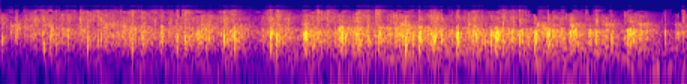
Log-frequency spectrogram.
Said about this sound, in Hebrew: הוא יגיע לכאן בהמשך, אבל בואו ניתן לו מחיאות כפיים למר אבי רוזן, מנכ״ל רדיו קול חי.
